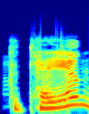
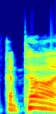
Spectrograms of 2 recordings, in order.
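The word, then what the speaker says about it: Catan: This thing called Settlers of Katan. That's what we were saying at then. But now the the katan people came to us and said, "You're saying it wrong. It's katan."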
